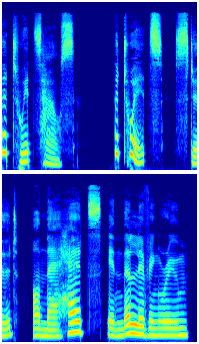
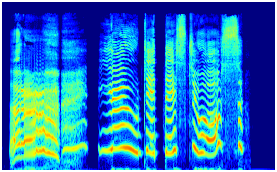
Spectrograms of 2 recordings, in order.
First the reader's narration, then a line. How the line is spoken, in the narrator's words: she shouted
